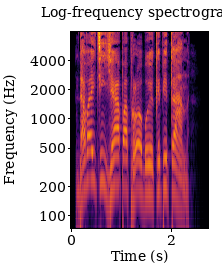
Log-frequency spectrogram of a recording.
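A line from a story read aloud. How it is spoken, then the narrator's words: Loud, insistent. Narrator (Russian): громко, настойчиво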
